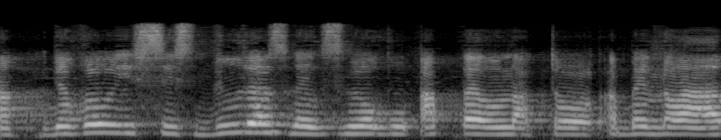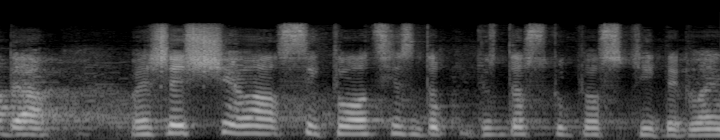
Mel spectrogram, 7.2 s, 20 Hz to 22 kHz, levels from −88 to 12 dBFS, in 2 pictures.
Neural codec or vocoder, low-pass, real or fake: codec, 24 kHz, 0.9 kbps, WavTokenizer, medium music audio release; 10.8 kHz; fake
